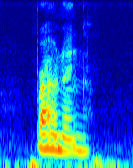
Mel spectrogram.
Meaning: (noun) 1. The act or operation of giving a brown colour, as to gun barrels, cooked food, etc 2. Any of various preparations used to impart a brown colour to gravy, leather, etc
- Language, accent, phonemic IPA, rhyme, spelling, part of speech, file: English, US, /ˈbɹaʊ.nɪŋ/, -aʊnɪŋ, browning, noun / verb, En-us-browning.ogg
